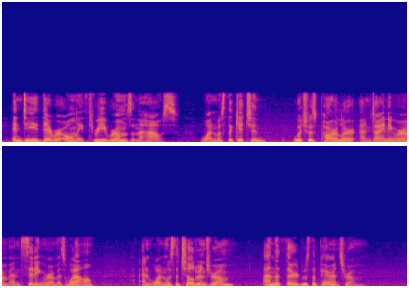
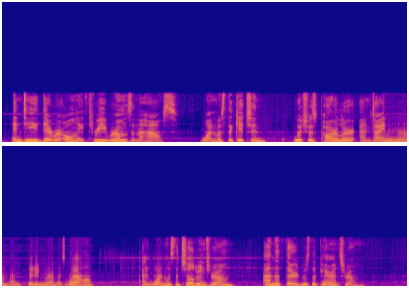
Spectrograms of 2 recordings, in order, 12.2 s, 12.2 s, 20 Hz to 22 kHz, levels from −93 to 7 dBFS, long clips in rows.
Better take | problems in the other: first | noise reduction (neural separator model SepFormer DNS4)

